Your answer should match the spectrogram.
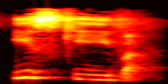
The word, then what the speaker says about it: isikiba: Lastly, I have isikiba. We just pronounce it iskiba, all right?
